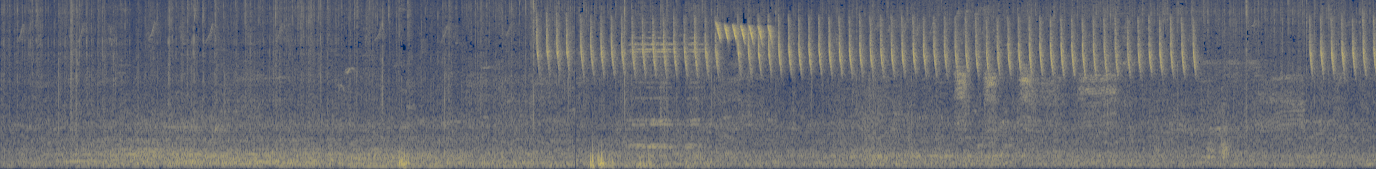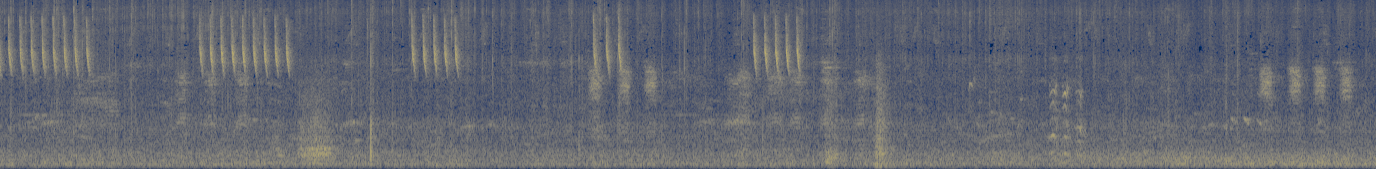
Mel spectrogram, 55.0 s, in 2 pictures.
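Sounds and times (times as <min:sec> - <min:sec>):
bird high sharp chirps: 0:10.7 - 0:24.1, 0:26.0 - 0:29.8, 0:31.4 - 0:33.5, 0:35.7 - 0:37.0, 0:39.2 - 0:40.6, 0:42.2 - 0:43.7.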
